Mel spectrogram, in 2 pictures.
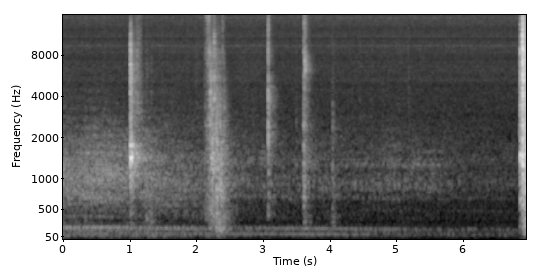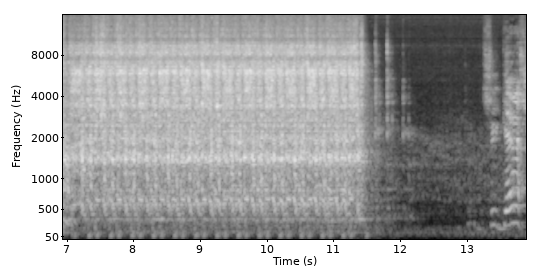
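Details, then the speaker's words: Craftsman DGT 6000 engine first test start after reassembly (new fuel line, fuel pump mounted, air cleaner, oil change, cleaned plugs): starter turns evenly about three beats a second for four seconds, never catches; fuel filter just filled, not yet at carburetor — cranking, no start. "come into the filter there might take a little while the fuel filter just filled up so you should be heading up into the carburetor now"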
